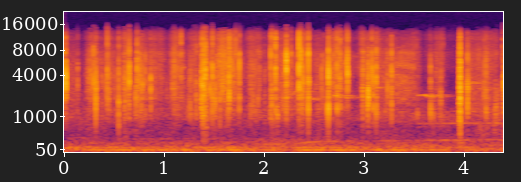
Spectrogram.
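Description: Energy gel sachets crinkling and running-shorts fabric rustling as the gels are pushed into the small waistband stash pockets. It comes as a steady run of small, irregular crackles.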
